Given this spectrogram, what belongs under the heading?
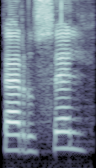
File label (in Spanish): "carrusel", Spanish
